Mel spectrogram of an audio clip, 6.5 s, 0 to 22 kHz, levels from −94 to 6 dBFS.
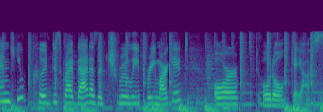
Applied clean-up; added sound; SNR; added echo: none; none; none; none.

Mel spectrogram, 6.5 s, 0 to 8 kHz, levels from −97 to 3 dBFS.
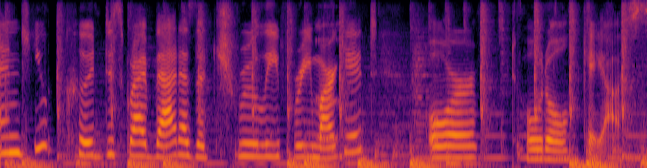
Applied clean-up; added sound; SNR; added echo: none; Burping, eructation; 16 dB; none.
